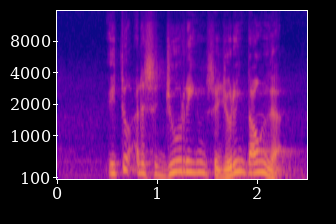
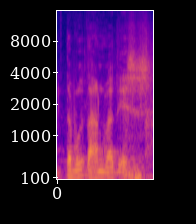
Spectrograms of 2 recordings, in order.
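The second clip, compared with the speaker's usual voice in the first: ordinary talk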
